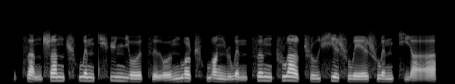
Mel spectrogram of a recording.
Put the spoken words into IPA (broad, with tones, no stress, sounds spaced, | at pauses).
t͡s a̰˨˩ n ʂ a˥˧ n ʈ͡ʂʰ w ə˥˩ n t͡ɕʰ y˥ n̪ j o˧˥ ʊ̯ t͡s ɹ̩˨˩ o˧˥ ʊ̯ n̪ w ɔ˥ ʈ͡ʂʰ w ɑ˥˩ ŋ ɻ w ə̰˨˩ n t͡s ɤ˥˧ ŋ ʈ͡ʂ w ä˥˩ ʈ͡ʂ u˧˥ ɕ i˥˩ ʂ w e˧˥ ɪ̯ ʂ w ə˧˥ n t͡ɕ j ä̰˨˩˦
